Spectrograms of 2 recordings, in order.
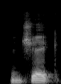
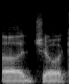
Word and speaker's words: Jaeck: Jake, not Joick. It's Jaeck.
